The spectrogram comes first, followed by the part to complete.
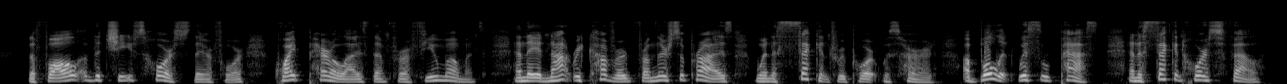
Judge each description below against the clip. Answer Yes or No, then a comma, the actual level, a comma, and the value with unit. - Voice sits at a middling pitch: Yes, medium, 155 Hz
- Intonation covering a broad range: Yes, wide, 7.2 semitones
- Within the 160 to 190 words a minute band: Yes, average, 170 wpm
